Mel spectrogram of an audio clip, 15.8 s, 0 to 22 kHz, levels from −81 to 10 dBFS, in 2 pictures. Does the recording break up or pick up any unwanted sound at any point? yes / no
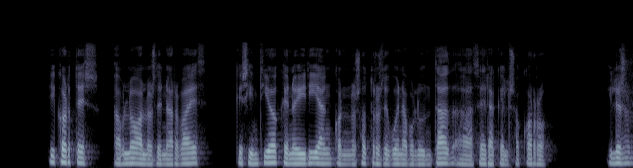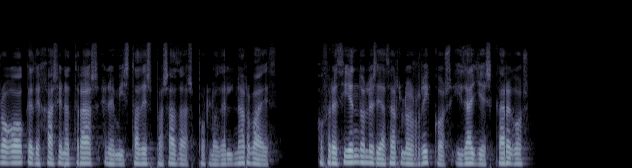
no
